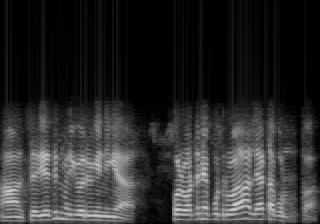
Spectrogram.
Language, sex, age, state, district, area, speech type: Tamil, male, 45-60, Tamil Nadu, Viluppuram, rural, conversation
